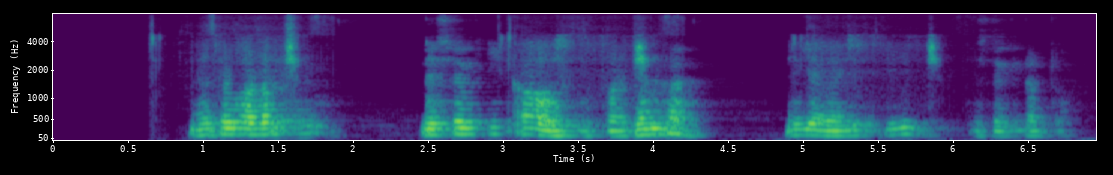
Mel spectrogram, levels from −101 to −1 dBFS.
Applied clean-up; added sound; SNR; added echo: neural mask model DeepFilterNet 3.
